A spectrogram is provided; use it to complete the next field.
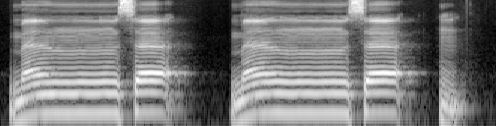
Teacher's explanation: الغنه هتبقى عند مخرج السين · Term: اخفاء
